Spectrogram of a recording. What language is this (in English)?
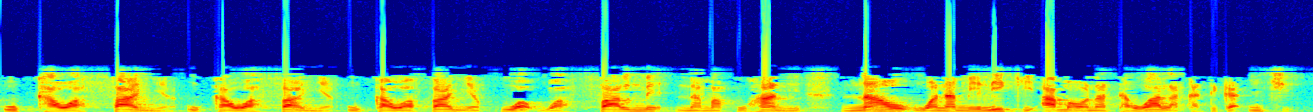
Swahili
